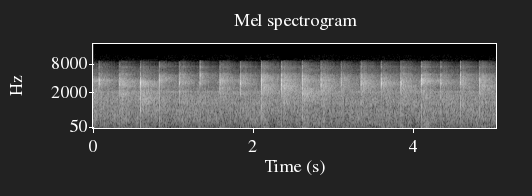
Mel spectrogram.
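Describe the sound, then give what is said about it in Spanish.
Flamenco palmas: crisp handclaps mark a fast amalgam rhythm in evenly spaced beats, with some claps louder as accents. The clapping is heard alone. “Ellos van marcando palmas. Según donde dé el acento.”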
